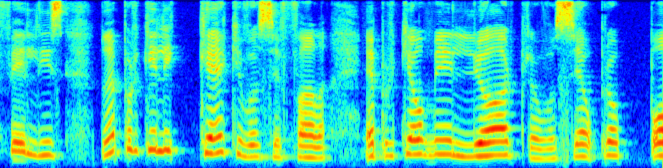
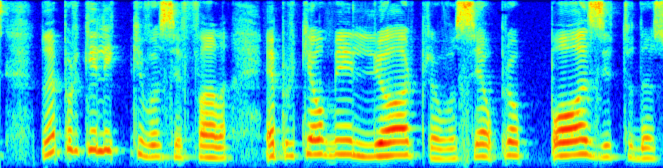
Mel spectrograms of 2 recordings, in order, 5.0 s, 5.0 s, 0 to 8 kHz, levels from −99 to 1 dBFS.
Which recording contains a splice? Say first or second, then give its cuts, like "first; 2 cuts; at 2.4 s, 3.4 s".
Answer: second; 1 cut; at 1.0 s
